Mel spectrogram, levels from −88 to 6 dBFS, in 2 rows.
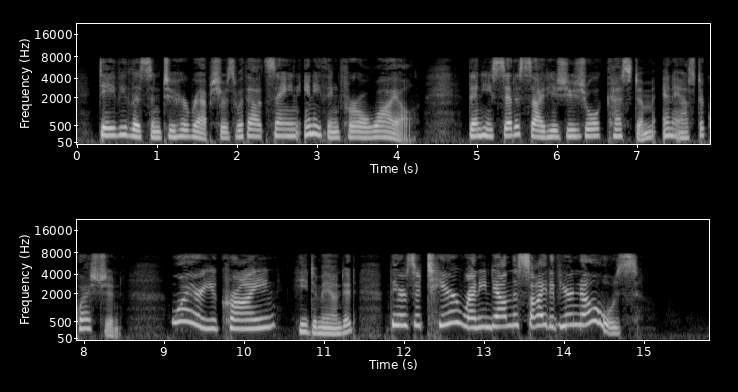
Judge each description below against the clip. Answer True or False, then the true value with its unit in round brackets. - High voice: True (205 Hz)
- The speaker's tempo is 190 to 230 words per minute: False (140 wpm)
